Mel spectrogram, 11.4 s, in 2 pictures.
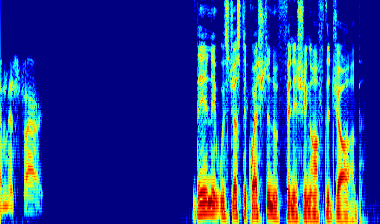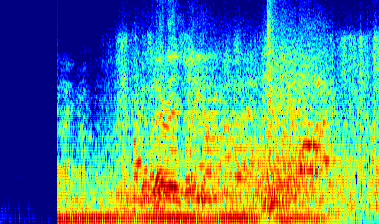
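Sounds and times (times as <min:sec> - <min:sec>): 
speech: 0:00.0 - 0:00.8, 0:02.9 - 0:05.5
crowd clamor and shouting voices: 0:06.6 - 0:11.3
gunshot in archival news footage: 0:09.6 - 0:11.3.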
